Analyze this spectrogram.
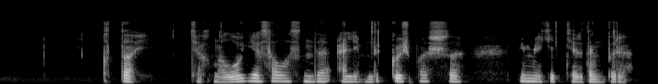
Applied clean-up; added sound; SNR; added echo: none; none; none; none.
